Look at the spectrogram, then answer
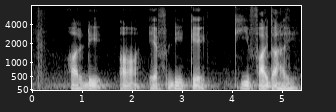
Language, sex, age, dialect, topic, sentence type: Magahi, female, 18-24, Western, banking, statement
